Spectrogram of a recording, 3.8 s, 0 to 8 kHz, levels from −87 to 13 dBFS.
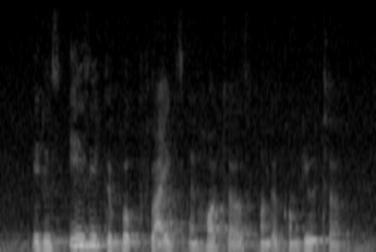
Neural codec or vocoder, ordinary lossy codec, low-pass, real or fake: codec, 16 kHz, 8 kbps, FunCodec, trained on Chinese and English, 25 frames a second; none; none; fake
